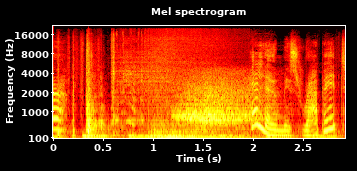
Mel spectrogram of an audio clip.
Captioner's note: car starting; tires screeching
